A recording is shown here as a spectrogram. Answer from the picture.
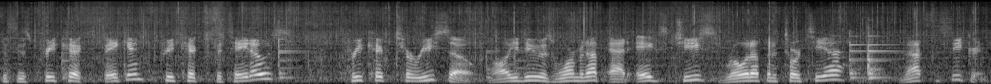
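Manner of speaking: loud product announcer; loud infomercial read; ad pitch. Acted. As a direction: sell the burrito like a commercial. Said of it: "repeats the burrito pitch".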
